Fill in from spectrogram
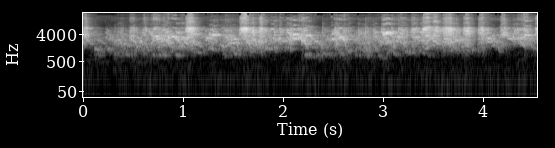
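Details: Several budgerigars chirp and squawk while playing, a thick, high, warbling chatter that barely dips in loudness.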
